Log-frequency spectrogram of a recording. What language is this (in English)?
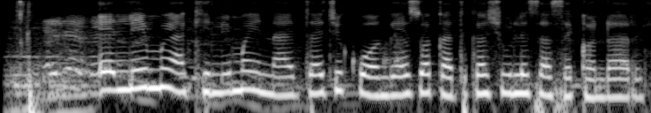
Kalenjin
